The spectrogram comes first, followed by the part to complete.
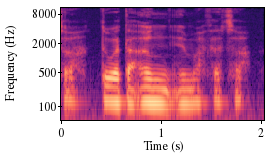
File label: "yng", Welsh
